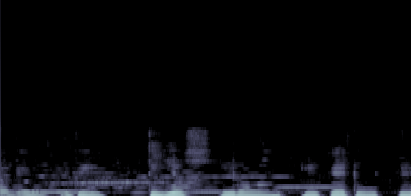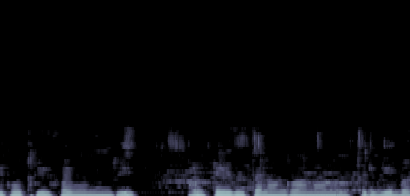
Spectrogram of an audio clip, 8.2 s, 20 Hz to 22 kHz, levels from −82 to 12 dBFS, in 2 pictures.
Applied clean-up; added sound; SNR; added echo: classical method Wiener filter.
